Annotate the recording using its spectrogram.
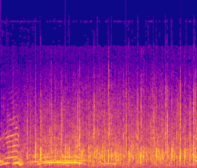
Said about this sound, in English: Round of applause. Thank you for that.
